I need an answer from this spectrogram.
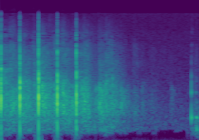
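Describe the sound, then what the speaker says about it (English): An audience at an engineering excellence awards ceremony claps in a short burst of a few sharp, distinct claps that quickly thin out and fade, with a couple of late claps near the end. "a big round of applause to us as well"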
